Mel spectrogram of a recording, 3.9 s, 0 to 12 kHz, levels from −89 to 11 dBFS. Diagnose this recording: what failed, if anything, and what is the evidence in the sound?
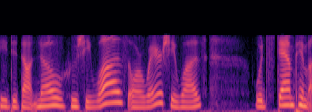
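Packet loss with pitch repetition at 2.73 to 2.76 s, a network-stage fault: about 30 ms of speech, which fits a single lost packet, is bridged by repeating the last pitch period, giving a briefly held, buzzy sound in the band-limited G.711 telephone audio.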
